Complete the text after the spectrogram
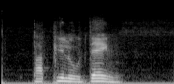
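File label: "papiloedeem", Dutch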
